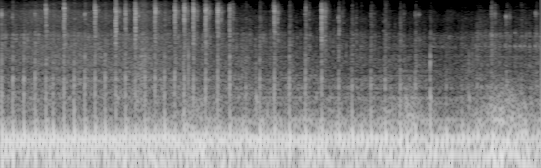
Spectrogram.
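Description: Paramotor engine idling steadily, with a constant low hum and rapid irregular clicks over it.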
